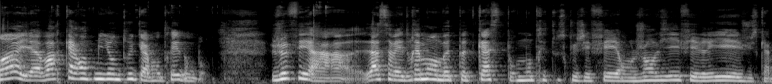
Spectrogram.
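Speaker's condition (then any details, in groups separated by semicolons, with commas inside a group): No condition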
